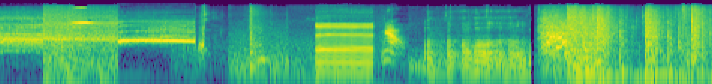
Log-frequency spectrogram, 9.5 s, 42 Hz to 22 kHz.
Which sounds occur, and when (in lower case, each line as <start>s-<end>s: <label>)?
0.0s-2.6s: screaming
0.6s-1.6s: music
0.9s-1.6s: squeal
2.6s-2.8s: swoosh
3.0s-4.2s: mechanisms
3.3s-3.4s: tap
3.3s-3.6s: human voice
3.9s-5.0s: wind
4.1s-4.2s: bird song
4.2s-5.0s: human voice
5.1s-5.4s: man speaking
5.4s-7.1s: mechanisms
5.7s-5.8s: human voice
5.9s-6.0s: tick
6.0s-7.1s: human voice
7.2s-7.6s: screaming
7.5s-8.4s: breaking
8.2s-9.5s: mechanisms
8.6s-8.9s: breaking
9.1s-9.5s: breaking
